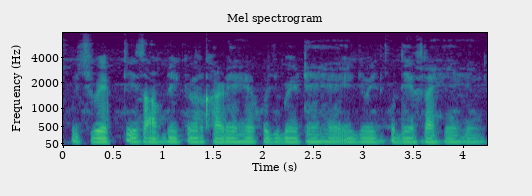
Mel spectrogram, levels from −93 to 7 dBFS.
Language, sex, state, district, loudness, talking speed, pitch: Hindi, male, Uttar Pradesh, Etah, -29 LUFS, 210 wpm, 95 Hz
